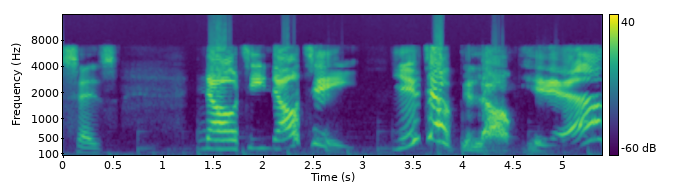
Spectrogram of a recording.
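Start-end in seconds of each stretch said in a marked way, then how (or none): 1.3-5.4 very high, very loud, shrill near-shriek. Narrator voicing a speaker deeper in the chamber, shrill, nearly shrieking voice. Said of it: "a shrill, nearly shrieking voice".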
